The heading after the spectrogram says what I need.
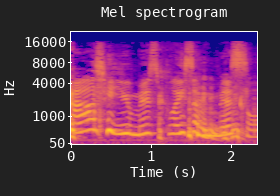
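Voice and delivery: loud laughing disbelief; incredulous. Real, not acted. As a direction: ask it in shocked amusement.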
